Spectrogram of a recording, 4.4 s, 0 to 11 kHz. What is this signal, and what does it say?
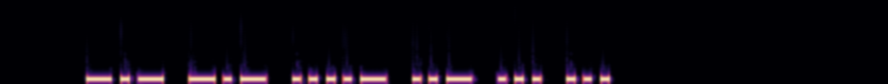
Morse code, heard as a keyed tone, about 36 wpm, 700 Hz. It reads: KK4USS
